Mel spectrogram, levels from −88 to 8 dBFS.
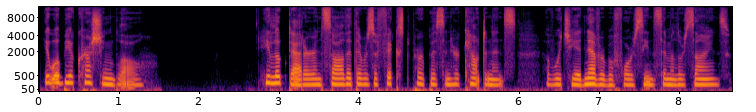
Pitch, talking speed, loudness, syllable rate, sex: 195 Hz, 210 wpm, -21 LUFS, 6.5 syllables/s, female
